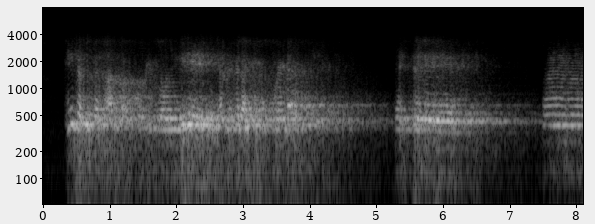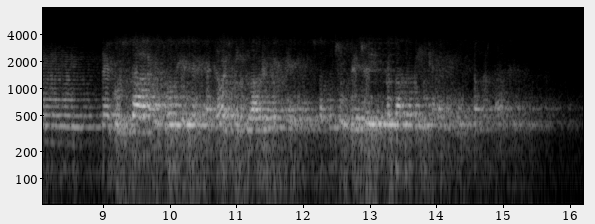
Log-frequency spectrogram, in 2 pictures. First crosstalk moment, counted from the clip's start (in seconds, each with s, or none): none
